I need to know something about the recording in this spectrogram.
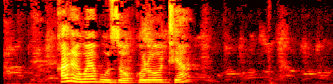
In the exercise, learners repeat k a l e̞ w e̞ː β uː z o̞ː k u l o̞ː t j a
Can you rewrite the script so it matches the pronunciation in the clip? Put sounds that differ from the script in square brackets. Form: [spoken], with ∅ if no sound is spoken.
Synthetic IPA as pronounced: k a l e̞ w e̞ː β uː z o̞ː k [o] l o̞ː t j a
